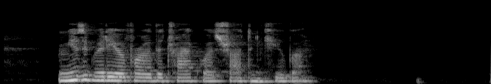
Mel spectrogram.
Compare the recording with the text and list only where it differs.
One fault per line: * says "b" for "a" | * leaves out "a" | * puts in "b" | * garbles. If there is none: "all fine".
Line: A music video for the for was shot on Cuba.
* says "track" for "for"
* says "in" for "on"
